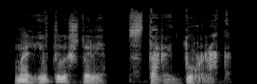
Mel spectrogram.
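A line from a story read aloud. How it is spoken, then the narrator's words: Whisper. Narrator (Russian): шептал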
